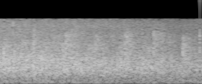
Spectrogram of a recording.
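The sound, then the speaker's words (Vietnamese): Applause fills a Buddhist ceremony in Bến Tre, Vietnam, welcoming a visiting venerable monk lecturer. The clapping forms a dense, even, rain-like patter from many hands that stays steady throughout. “xin quỳ cho một tràng pháo tay nữa”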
